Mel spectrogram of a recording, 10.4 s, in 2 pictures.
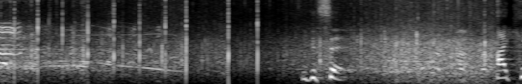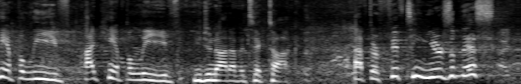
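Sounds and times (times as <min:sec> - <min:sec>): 
audience applause: 0:00.0 - 0:05.0
speech: 0:03.0 - 0:10.4.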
